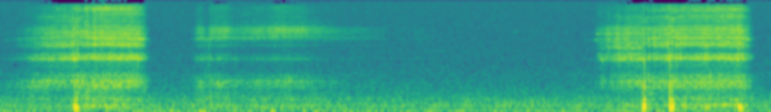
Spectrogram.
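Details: A sleeping dog gives slow rasping snores with soft snorts between them; snoring.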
